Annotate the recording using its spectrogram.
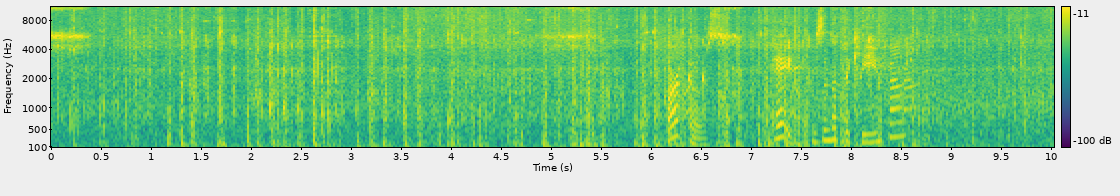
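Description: A horse's hooves thud steadily on soft ground at a trot.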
